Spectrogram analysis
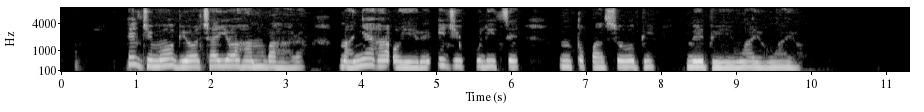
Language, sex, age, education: Igbo, female, 15-29, tertiary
